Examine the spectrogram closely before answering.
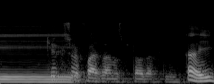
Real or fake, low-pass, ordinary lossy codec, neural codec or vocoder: real; 7.2 kHz; none; none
